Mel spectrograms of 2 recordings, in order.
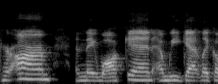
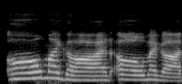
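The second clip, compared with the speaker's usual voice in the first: mock disgusted cry; 3 semitones higher, 5 dB louder, slower than usual. Everyone reacts to skunk smell.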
